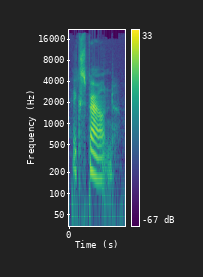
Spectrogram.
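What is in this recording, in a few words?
"expound", American English; pronunciations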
